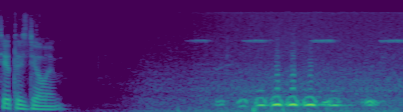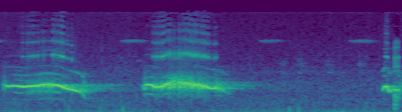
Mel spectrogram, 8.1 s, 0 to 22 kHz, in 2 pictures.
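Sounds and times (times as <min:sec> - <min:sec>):
speech: 0:00.0 - 0:00.7, 0:02.2 - 0:04.2
Eurasian eagle-owl hooting and wailing: 0:02.1 - 0:08.0.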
